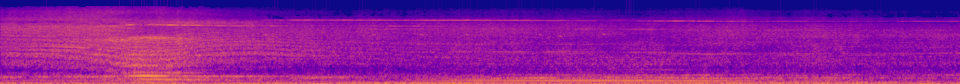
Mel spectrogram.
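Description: RC airplane's electric motor and propeller whining. It makes a close, louder pass about a second and a half in, with the pitch sweeping up and then down, and then runs on more steadily farther off. A steady low rumble sits underneath.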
